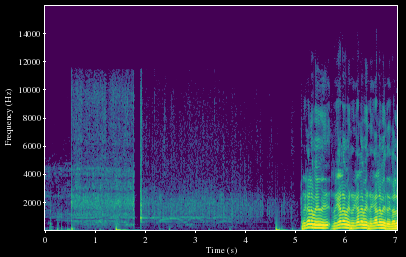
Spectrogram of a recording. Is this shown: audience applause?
yes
